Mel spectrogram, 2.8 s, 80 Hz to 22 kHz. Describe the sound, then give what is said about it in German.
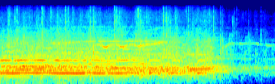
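A crowd of over 100 spectators filling the hall applauds and cheers loudly at a poetry slam in the Alter Schlachthof in Lingen, with a dense wash of clapping and a few whoops and whistles rising above it, before the noise begins to fade at the end. “So bombastisch war die Stimmung letzten Donnerstag beim Poetry Slam im Alten Schlachthof.”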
